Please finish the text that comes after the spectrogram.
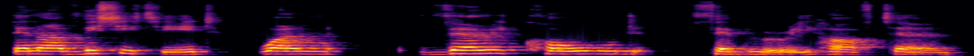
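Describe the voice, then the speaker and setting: An older woman with a faint Finnish lilt under her British English, talking freely as an interview guest. Her voice sits at an ordinary pitch and rings in a roomy, echoey space, as if over a video call. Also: slow pace, vocal fry, darkish tone. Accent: Finnish-tinged British English. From Finland. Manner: chatty, articulate, with repeated word restarts. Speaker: guest, author and retired teacher. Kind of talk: conversational interview.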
